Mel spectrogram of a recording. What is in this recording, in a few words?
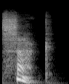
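"sac", English, British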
